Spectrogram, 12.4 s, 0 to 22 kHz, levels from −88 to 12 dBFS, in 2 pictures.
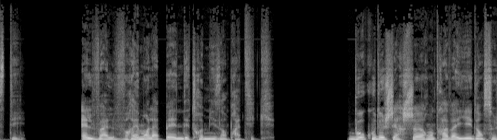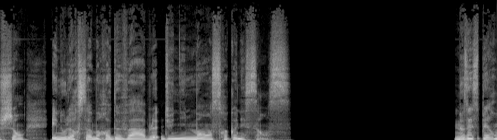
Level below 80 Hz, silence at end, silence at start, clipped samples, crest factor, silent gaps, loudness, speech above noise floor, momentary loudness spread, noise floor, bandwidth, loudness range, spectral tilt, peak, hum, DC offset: -50 dBFS; 0 s; 0 s; under 0.1%; 14 dB; none; -16 LUFS; 70 dB; 12 LU; -86 dBFS; over 20 kHz; 5 LU; -5 dB/octave; -4 dBFS; none; under 0.1%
